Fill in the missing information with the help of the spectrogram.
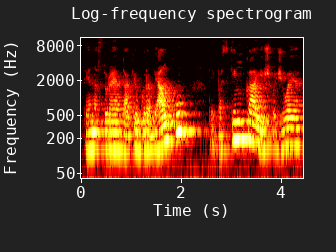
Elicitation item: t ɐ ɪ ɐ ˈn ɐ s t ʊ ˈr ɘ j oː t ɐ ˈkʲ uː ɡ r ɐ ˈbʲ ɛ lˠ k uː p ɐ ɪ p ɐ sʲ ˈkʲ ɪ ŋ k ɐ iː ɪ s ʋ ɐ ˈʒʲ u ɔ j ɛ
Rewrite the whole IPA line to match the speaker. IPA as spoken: t ɐ ɪ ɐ ˈn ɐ s t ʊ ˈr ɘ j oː t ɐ ˈkʲ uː ɡ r ɐ ˈbʲ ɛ lˠ k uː t ɐ ɪ p ɐ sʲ ˈkʲ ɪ ŋ k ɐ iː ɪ ʃ ʋ ɐ ˈʒʲ u ɔ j ɛ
